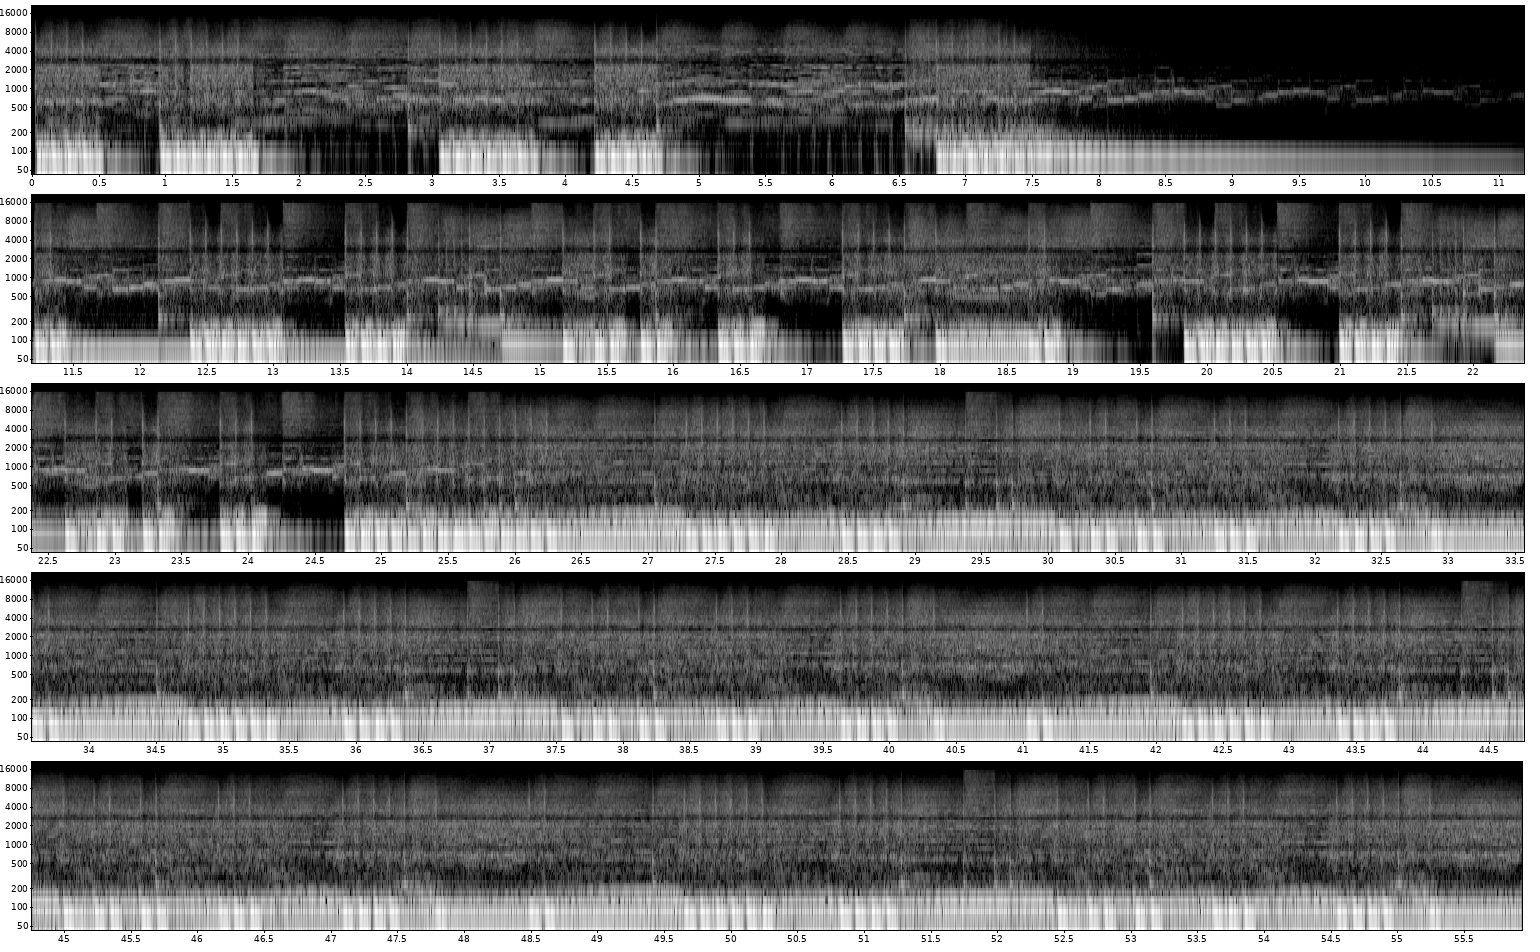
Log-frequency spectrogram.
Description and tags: Deathcore Drum/Mix Sample with Guitars
Fully mixed parts to a clip of a track.
bass, deathcore, deathmetal, drums, metal, orchestra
